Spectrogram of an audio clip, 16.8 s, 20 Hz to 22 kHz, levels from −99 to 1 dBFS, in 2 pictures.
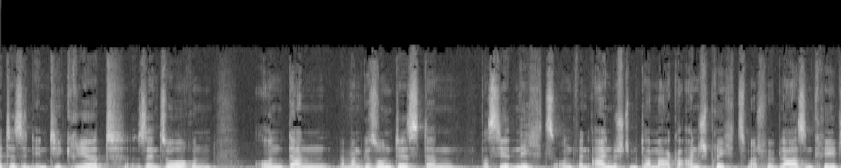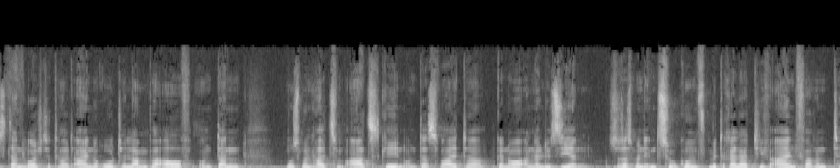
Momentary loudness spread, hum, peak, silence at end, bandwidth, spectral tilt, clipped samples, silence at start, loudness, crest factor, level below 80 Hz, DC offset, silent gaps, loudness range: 7 LU; none; -2 dBFS; 0 s; 16 kHz; -5 dB/octave; under 0.1%; 0 s; -17 LUFS; 14 dB; -30 dBFS; under 0.1%; none; 2 LU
